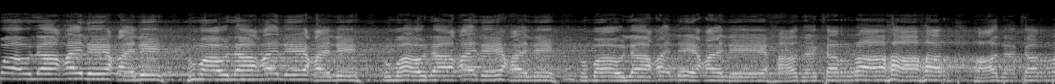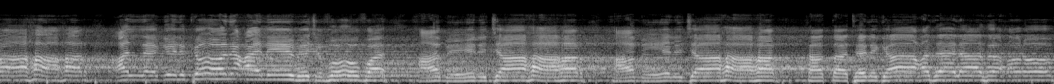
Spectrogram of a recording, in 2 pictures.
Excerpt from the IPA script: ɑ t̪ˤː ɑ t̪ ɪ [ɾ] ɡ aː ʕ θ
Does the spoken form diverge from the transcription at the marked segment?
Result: yes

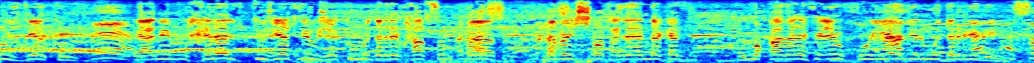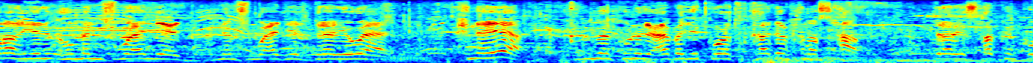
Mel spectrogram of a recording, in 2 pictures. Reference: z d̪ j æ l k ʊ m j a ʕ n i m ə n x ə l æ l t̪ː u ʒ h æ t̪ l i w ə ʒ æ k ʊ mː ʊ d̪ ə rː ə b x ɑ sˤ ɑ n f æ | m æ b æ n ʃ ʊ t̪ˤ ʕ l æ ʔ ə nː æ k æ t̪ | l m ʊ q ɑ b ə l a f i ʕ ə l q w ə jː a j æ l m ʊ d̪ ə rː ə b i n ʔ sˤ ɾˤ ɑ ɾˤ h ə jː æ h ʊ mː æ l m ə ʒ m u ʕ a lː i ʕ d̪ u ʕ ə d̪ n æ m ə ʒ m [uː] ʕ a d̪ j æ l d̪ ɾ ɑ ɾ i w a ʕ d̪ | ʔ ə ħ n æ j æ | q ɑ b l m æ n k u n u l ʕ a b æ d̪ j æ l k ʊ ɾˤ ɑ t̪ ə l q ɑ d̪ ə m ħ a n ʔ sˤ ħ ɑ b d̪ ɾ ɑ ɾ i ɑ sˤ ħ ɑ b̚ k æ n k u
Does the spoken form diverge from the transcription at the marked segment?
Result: yes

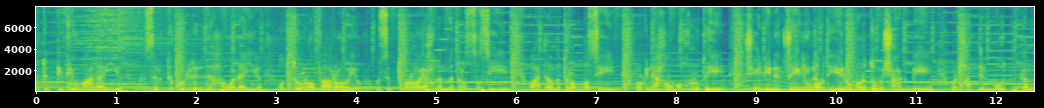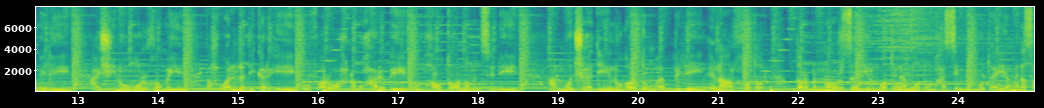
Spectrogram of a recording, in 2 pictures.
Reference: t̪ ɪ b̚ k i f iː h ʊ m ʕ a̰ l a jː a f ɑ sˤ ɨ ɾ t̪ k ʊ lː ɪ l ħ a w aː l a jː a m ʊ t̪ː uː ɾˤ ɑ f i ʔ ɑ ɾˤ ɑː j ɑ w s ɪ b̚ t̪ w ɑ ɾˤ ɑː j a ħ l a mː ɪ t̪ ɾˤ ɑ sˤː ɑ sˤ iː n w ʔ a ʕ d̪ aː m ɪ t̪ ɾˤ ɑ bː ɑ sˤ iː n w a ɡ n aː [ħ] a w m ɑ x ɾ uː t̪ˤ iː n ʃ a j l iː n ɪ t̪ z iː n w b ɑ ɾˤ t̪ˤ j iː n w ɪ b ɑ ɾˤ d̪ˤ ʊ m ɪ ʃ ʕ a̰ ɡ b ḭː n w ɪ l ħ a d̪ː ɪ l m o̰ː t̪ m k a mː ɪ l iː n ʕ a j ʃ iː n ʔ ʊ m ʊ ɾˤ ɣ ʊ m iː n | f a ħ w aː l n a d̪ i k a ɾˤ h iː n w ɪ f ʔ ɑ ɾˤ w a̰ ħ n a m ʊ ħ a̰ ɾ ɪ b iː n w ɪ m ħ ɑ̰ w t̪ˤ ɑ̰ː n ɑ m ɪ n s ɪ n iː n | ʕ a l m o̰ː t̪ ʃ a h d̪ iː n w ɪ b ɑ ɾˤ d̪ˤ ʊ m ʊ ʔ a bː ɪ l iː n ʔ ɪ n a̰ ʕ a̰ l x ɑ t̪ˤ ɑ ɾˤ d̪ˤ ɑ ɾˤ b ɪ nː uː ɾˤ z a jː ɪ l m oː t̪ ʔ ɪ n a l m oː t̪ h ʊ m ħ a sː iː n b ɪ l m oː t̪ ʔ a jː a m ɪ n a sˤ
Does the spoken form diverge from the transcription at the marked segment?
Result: no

